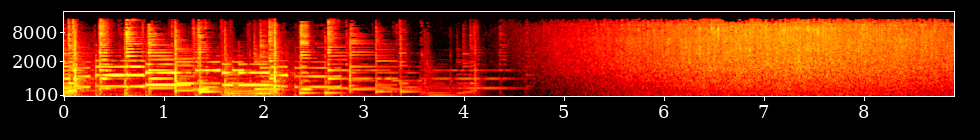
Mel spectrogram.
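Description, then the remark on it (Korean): A short burst of tonal music ends, then heavy rain pours down in a steady, dense hiss that swells slightly and holds, fairly loud, with no voices; the downpour is blowing in through an open window into a living room. “장대비가 들이치는데 넌 잠이 오냐고.”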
